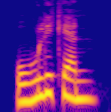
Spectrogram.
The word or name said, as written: roligan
